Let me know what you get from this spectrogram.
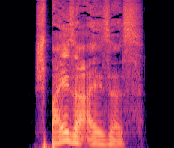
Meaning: genitive singular of Speiseeis
- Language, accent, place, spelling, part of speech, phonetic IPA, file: German, Germany, Berlin, Speiseeises, noun, [ˈʃpaɪ̯zəˌʔaɪ̯zəs], De-Speiseeises.ogg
